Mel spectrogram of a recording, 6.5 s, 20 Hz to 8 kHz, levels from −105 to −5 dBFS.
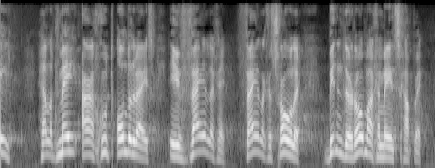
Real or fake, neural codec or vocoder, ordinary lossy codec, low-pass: fake; codec, 16 kHz, 8 kbps, FunCodec, trained on LibriTTS, 25 frames a second; none; 7.2 kHz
